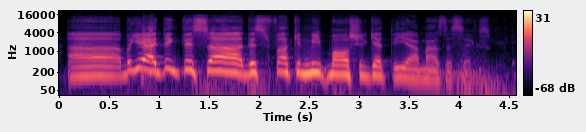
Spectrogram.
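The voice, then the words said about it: Put-on New York accent. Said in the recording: “That was New York accent, by the way.”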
